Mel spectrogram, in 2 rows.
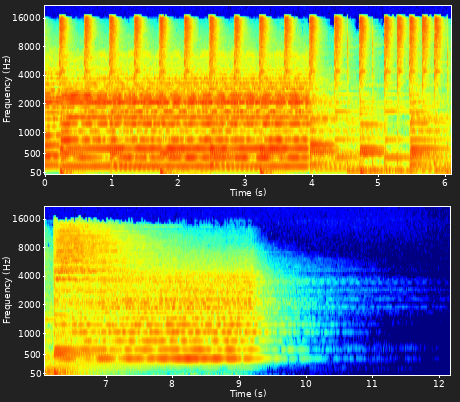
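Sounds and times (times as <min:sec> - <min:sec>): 
F scale: 0:00.0 - 0:09.7.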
